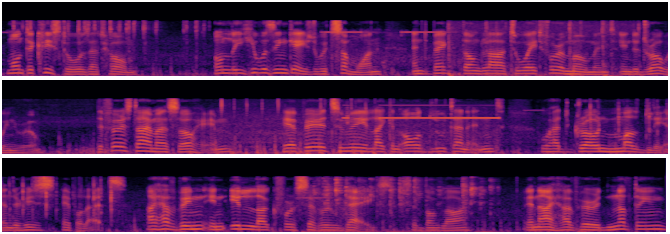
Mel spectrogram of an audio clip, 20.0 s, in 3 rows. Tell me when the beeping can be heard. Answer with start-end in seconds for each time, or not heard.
3.1-4.7, 10.1-11.7, 16.5-17.1.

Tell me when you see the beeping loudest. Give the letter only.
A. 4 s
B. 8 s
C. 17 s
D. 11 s
D.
